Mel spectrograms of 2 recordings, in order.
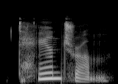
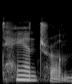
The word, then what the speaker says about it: tantrum: umpire umpire mournful mournful tantrum the vowel is a like hat tantrum it usually goes together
